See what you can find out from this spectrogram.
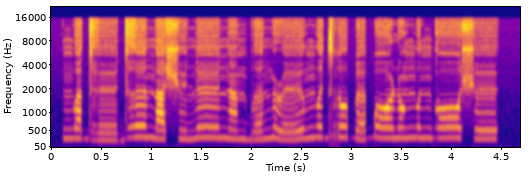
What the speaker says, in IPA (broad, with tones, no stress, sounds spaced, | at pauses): ŋʷ a˧ dʱ øː˨ dʱ əː˦ n a˧ ʃ y˨ n øː˧ n œ̃˧ m b əː˨˦ n ɹ øː˨˦ ŋʷ e˦ d r o˦ ɓ œ˨˦ ɓ ɔː˦ ɳ ɔ̃˦ ŋʷ e˦ ŋ ɡ ɔː˦ ʃ ø˦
